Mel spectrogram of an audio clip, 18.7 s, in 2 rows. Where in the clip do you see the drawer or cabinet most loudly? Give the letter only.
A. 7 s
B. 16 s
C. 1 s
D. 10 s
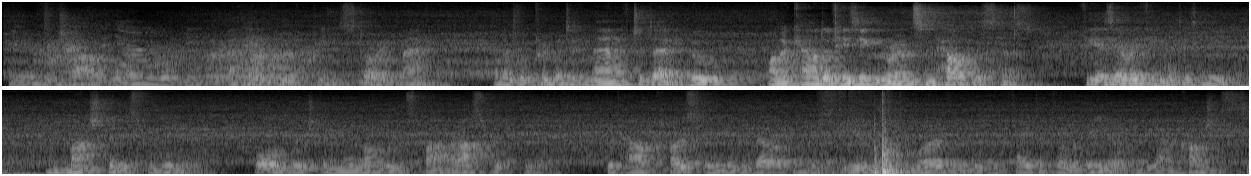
B.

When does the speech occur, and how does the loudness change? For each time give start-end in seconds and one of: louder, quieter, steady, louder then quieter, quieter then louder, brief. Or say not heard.
0.1-18.6 louder then quieter.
